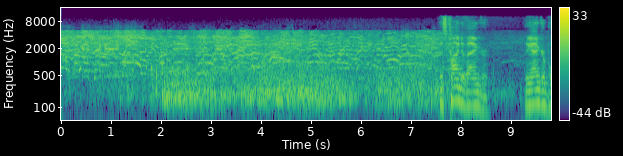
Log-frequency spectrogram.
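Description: Many men and women shout out from all around, their voices echoing between buildings.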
